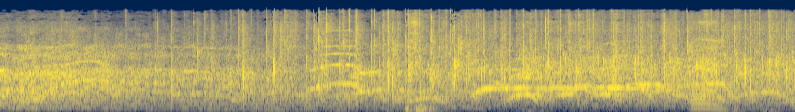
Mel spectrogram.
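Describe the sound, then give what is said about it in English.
An audience claps steadily and loudly for several seconds, a dense patter of many hands, with scattered whoops, shouts and laughter rising through it. “Yeah, clap now.”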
